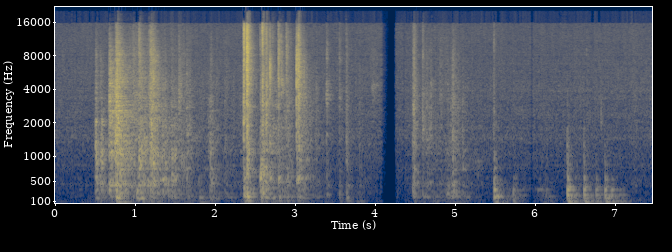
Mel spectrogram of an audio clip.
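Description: Non-stick pans clatter and knock during home cooking of eggs. Sharp, close bursts of metallic rattling come in irregular clusters with brief pauses between them.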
